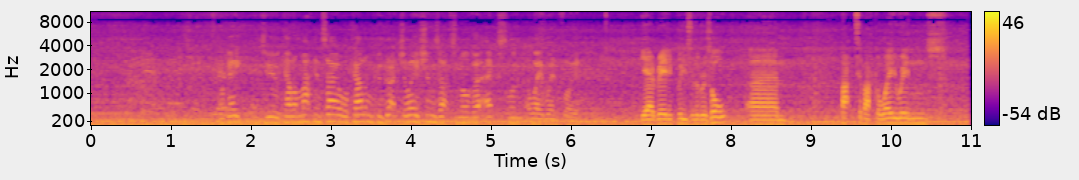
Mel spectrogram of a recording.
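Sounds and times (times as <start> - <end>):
steady low hum: 0.0 - 11.0
man speaking: 1.5 - 8.8, 9.4 - 10.8.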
